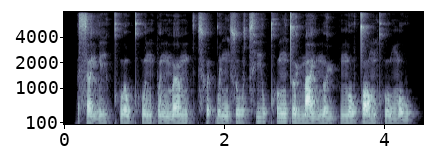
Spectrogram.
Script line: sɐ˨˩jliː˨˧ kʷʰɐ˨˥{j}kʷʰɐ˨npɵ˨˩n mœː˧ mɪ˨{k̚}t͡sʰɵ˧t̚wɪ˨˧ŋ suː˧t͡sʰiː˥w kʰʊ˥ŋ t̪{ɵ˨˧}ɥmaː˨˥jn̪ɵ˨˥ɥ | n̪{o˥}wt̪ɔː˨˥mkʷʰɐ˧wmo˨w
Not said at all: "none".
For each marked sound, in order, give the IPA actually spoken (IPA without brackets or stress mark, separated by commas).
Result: w, k̚, ɵ˧, o˨˥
